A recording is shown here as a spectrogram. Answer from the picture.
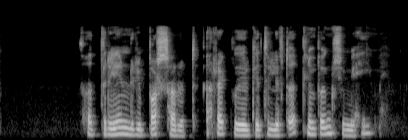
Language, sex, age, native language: Icelandic, male, 20-29, Icelandic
